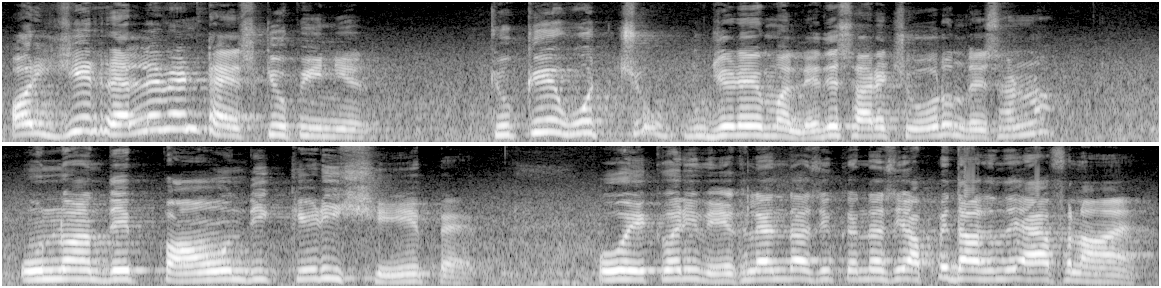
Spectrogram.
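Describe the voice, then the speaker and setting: A Pakistani-accented woman teaches in a lecture style with a fairly high voice. She explains conversationally, putting questions to her listeners and slipping into English terms. There is light noise behind her. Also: moderate pace, rough recording. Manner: conversational, frequent rhetorical questions and acted-out dialogue; code-switches into English terms. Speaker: law lecturer. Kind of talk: classroom lecture with questions to students.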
